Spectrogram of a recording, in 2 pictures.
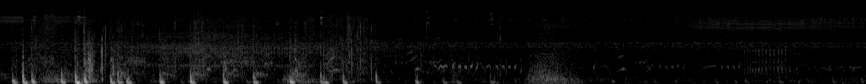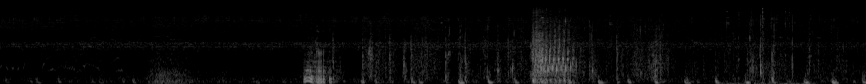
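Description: Horse hooves thud on soft ground at a walk.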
